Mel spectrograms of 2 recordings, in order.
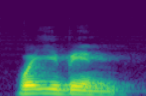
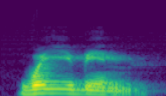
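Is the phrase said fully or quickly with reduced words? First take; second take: reduced; reduced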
